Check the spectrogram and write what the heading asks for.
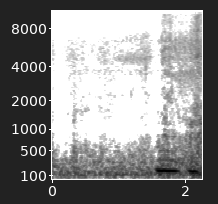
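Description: A person's short, closed-mouth "hmm", a steady low hum, near the end, after a stretch of faint room hiss.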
